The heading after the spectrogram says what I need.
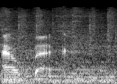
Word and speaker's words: Outback: Então, correta, a pronúncia correta é Outback.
